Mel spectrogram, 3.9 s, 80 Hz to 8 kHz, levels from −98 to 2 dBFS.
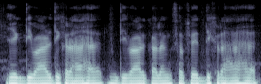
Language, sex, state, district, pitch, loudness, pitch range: Hindi, male, Bihar, Patna, 105 Hz, -13 LUFS, 100-105 Hz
